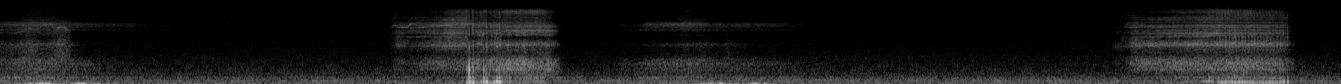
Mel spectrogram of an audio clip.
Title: {ASMR} Dog Snoring Sleeping Canine- 1 Hour Dark Screen Tingle Sounds Sleep Relax Study (NO TALKING)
